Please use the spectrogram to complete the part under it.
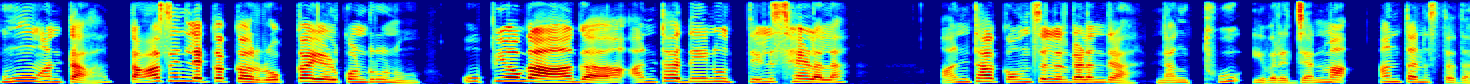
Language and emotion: Kannada, disgusted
